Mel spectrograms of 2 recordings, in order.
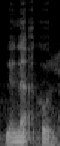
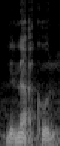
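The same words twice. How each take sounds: No difference in how they are said.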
